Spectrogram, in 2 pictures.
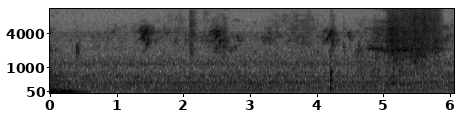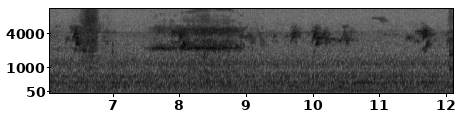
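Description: Near silence with faint, scattered short chirps, like distant birds calling, and a brief faint rush of noise about five seconds in.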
